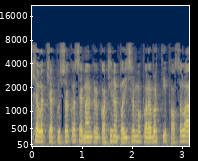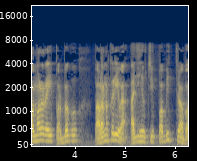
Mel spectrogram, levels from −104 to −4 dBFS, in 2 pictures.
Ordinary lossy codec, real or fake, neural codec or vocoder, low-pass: none; real; none; 7.2 kHz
